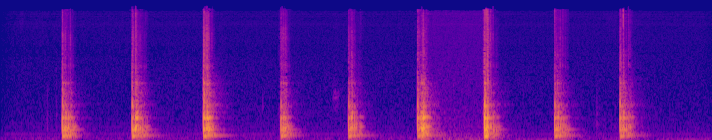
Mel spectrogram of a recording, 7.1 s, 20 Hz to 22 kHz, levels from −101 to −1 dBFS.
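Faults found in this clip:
Sudden gain jump, 4.21 to 4.88 s: sound and noise floor step up together by about 10 dB, then step back down. Likely a digital gain stage applying a new setting from one sample to the next without a ramp.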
